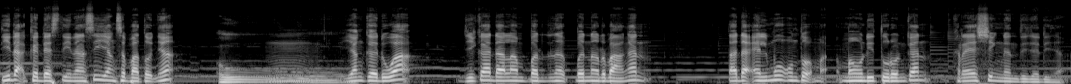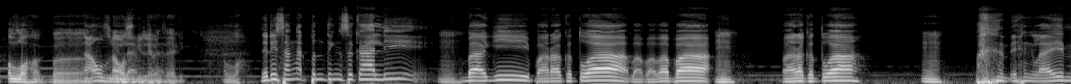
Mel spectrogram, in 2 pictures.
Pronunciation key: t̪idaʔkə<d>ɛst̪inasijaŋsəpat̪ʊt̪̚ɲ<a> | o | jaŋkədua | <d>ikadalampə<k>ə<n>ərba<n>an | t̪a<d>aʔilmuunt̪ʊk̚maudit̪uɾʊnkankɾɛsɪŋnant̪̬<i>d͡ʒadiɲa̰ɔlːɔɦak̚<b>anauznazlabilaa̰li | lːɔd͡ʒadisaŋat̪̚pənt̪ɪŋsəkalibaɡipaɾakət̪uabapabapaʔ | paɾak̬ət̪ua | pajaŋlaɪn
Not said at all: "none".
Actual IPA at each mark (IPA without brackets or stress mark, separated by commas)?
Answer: d, a, d͡ʒ, p, n, ŋ, d, i, b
